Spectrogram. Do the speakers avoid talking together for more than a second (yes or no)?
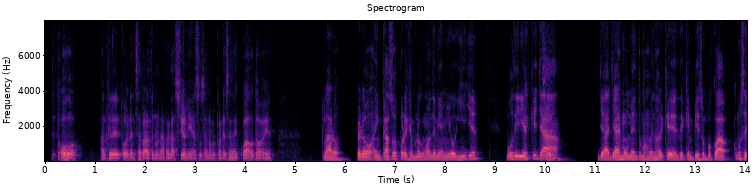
yes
